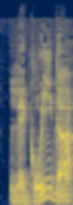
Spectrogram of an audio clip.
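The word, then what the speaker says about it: Legoyda: Russian Church spokesman Vladimir legoa Le Goa not the necessar that's the way you pronounce it labeled the move and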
